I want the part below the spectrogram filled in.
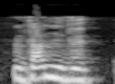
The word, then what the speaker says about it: WAMMW: A M M W heißt das Lied. W A M M W. Wamw. – Also w A M M W. Wamw. – W. Ah, okay. – W-A-M-M-W,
